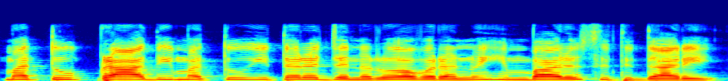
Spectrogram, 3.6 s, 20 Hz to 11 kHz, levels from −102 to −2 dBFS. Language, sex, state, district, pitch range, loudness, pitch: Kannada, female, Karnataka, Bidar, 230-250 Hz, -16 LUFS, 240 Hz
